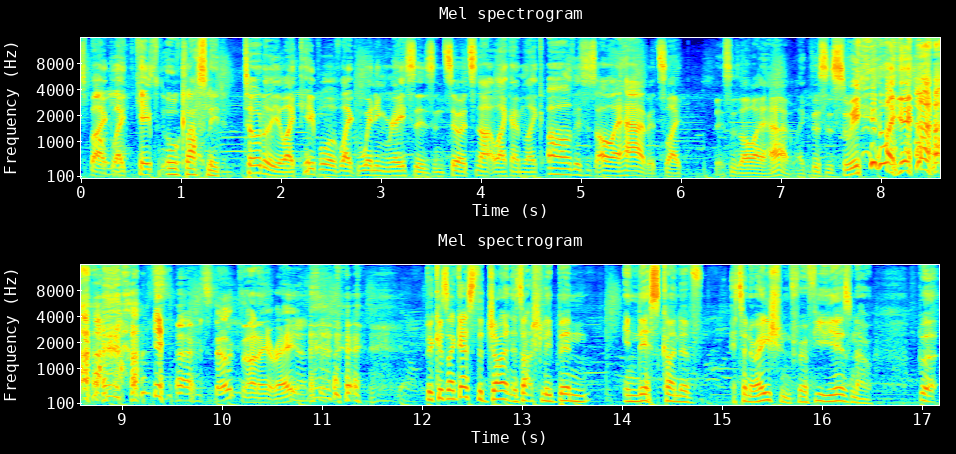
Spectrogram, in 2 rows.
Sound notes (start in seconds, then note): 7.7 laughing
